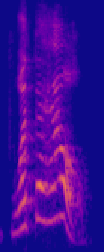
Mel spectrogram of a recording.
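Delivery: squeaky mock colonist outrage; high mock indignation. Colonists to Parliament, high squeaky mock outrage. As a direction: pitch it way up, fake appalled.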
